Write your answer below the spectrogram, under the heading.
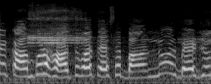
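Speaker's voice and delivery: ordinary delivery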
